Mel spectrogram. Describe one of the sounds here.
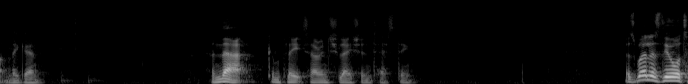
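A man speaks calmly and clearly, close up.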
